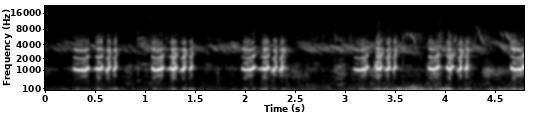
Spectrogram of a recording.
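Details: Aggressive male domestic turkeys housed together at a turkey-raising farm in Paraná, Brazil, gobbling in a steady series of about five rattling bursts, close to one per second, with faint higher squeaks late on.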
